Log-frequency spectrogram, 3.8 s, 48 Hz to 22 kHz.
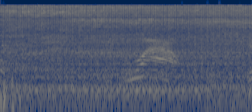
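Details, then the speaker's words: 1973 Ford Mustang 302 V8 first start in 10 years after fuel pump work, fuel now coming up clear: steady low burble with an even beat, no knocks or misses. Healthy, settled idle, though a fuel leak was later found at the front. "first time in 10 years oh that sounded good hey look at that wow hasn't ran in 10 years"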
